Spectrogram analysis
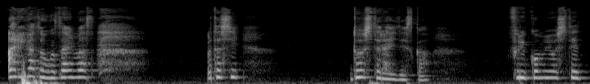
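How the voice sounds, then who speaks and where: A woman acts out a desperate single woman in her thirties in an improvised radio play. Her voice is high, and she pleads and repeats herself in an overwrought, gullible way. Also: expressive, fairly quick. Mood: eager, desperate. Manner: pleading, breathless repetition, overwrought. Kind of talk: improvised radio drama acting.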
